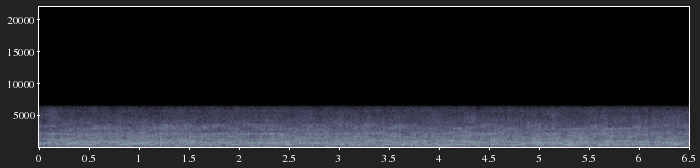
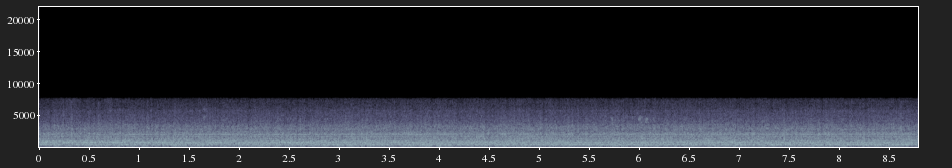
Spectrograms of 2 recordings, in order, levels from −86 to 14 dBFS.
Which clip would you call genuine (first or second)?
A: second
